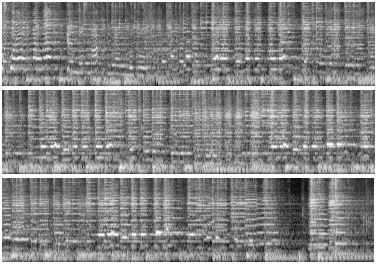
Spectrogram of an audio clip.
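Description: Peruvian huayno played live by a band of accordion, violin, harp, mandolin, saxophone and guitar: an instrumental passage with the melody carried over a steady dance rhythm.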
